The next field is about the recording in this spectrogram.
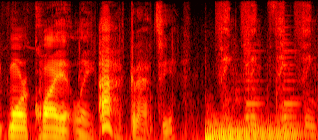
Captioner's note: speaking in foreign language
